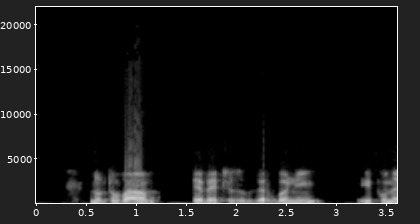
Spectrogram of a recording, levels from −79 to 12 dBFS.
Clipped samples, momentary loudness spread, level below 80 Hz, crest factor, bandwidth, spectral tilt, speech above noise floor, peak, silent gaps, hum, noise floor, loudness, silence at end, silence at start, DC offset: under 0.1%; 14 LU; -58 dBFS; 16 dB; 10.5 kHz; -7.5 dB/octave; 35 dB; 0 dBFS; none; none; -50 dBFS; -17 LUFS; 0 s; 0.55 s; under 0.1%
